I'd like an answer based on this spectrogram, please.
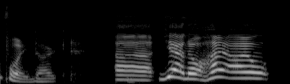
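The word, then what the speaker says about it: High Isle: getting the high-rise expansion i isle hi i'll thank you i'm sorry i have it right on the docket and still said it wrong um that was the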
